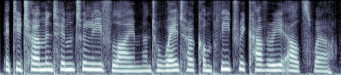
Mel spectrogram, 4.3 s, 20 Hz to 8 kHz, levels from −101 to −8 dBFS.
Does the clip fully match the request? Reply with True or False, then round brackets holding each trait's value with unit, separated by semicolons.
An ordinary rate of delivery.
True (170 wpm)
